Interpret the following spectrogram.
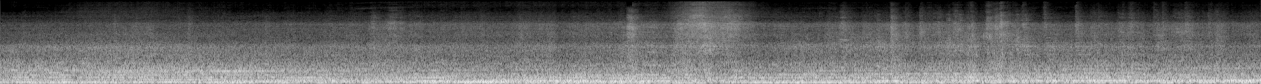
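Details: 2021 Marcopolo Torino S urban bus on Mercedes-Benz OF-1721 BlueTec 5 diesel chassis, extended length, recorded from the cabin while driving: deep steady growl under the cabin rumble that holds with road speed, a worn differential growling.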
